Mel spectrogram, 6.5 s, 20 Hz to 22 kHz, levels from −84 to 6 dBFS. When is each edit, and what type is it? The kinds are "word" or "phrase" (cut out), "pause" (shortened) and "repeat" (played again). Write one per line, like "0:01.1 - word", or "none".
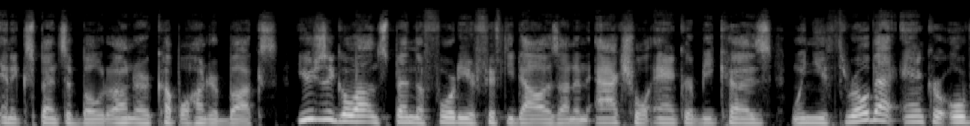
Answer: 0:01.9 - pause
0:05.2 - pause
